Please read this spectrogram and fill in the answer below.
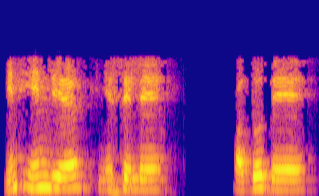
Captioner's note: murmurs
